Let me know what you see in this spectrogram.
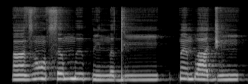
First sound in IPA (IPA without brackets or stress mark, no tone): ã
